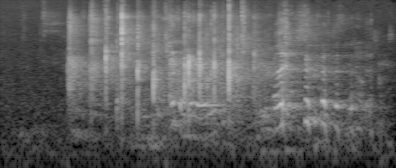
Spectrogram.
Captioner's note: audience clapping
